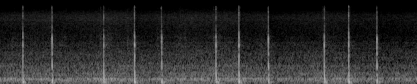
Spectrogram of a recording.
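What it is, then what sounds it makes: Hardcover paper book. Fingertips tap quickly on the cover of a closed hardcover paper book lying flat and solid. Eleven short, dry taps come at uneven intervals, each with a bright click that dies away almost instantly, over a steady low hum.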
